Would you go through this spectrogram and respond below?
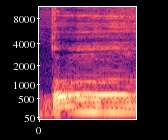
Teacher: lidahnya dinaikkan ke atas sehingga rongga udara terkunci dan tidak ada hembusan udaranya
